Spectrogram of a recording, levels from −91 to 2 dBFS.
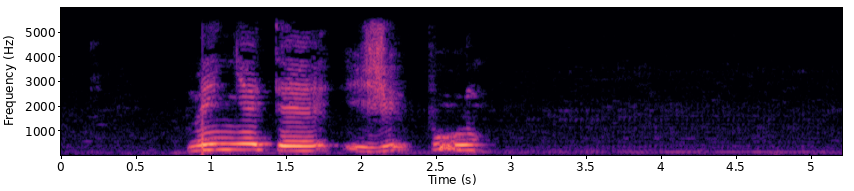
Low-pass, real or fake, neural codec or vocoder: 5.4 kHz; real; none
